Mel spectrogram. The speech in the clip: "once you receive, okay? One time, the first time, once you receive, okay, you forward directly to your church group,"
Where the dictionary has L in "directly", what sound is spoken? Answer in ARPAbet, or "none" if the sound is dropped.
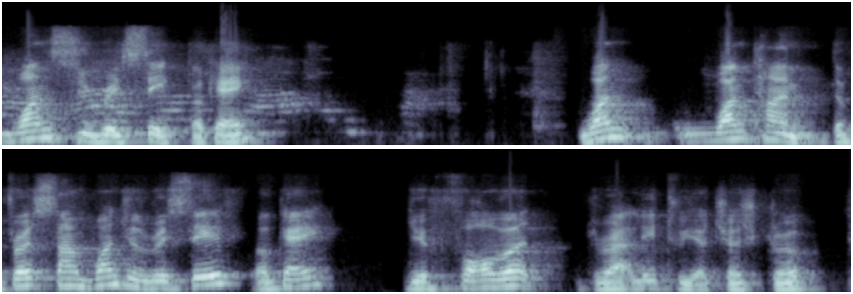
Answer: L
